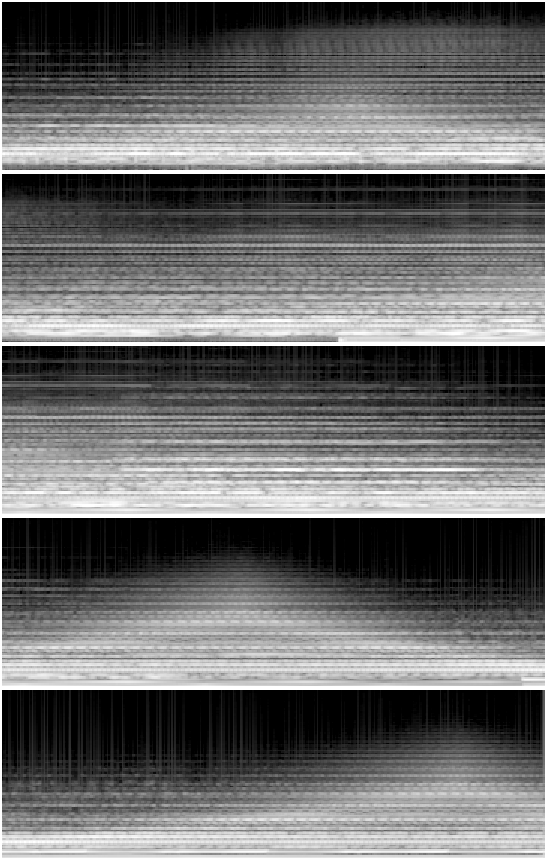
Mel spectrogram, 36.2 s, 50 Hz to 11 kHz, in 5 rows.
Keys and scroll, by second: 7.0 z, 16.6 5, 18.7 2, 25.5 5, 29.9 a.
